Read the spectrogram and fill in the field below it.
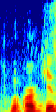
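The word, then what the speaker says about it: Arceus: Maybe I'm a bit of an Archus Glazer, but I love Archus. If you say it arus, you got something wrong with you. I don't care if that's the official pronunciation. I don't think it is, but if it is,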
